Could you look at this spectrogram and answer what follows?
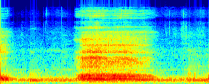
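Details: Adult patient's speech; Growling speech (progressive supranuclear palsy).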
